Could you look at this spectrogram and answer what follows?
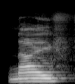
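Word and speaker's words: knife: ওয়ার্ডের শুরুতে কে এন যদি থাকে তাহলে কে উচ্চারণ করার প্রয়োজন নেই যেমন নইফ not knowledge knock follow for part two ধন্যবাদ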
